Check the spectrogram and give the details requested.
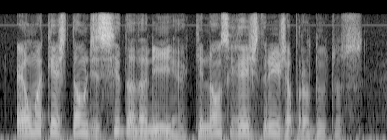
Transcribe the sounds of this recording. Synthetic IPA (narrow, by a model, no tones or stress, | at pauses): ɛũmɐkeʃt̪ɐ̃w̃d͡ʒɪsid̪ad̪ɐ̃niɐ̰kɪnɐ̃w̃sɪɣeʃt̪ɾĩʒɪapɾod̪ut̪ʊs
